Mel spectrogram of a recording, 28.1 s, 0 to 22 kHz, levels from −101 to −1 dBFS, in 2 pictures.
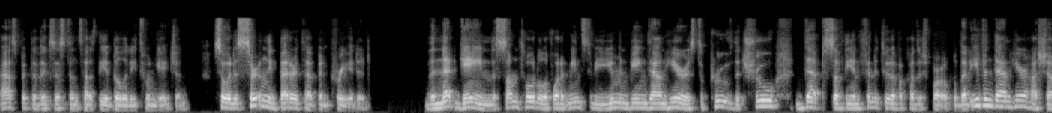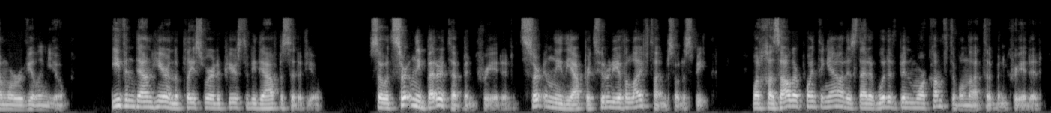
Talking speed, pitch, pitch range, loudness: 225 wpm, 135 Hz, 120-165 Hz, -26 LUFS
